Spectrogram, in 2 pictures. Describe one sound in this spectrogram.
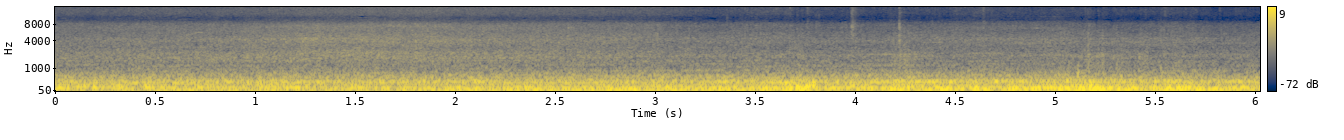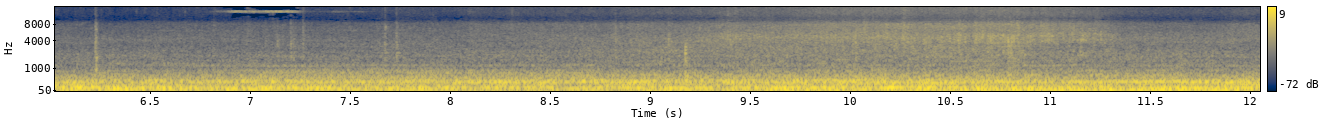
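Tyres rumble and crunch over a bumpy dirt road.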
